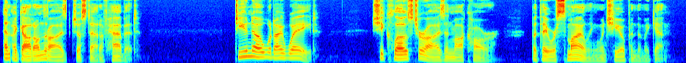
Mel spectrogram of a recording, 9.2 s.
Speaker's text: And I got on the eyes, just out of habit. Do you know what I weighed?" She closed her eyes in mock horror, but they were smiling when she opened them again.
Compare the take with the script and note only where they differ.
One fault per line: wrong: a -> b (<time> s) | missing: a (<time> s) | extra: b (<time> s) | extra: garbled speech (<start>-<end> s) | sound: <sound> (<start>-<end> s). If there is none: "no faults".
no faults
